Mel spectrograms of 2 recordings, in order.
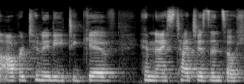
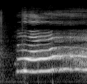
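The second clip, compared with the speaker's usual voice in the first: put-on very high, shrill, angry toddler wail; 5 dB louder than usual. Retelling how a hit little boy called out: imitating an angry child. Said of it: "and is just so mad".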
